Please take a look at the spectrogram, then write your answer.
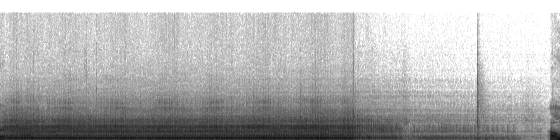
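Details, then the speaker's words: Old garbage disposal that would not run, torn apart, reassembled and run for the first time: steady whirring hum with an even motor tone, then a smooth coast-down after switch-off; runs normally after reassembly. "oh I wasn't expecting that what do you think that sounds pretty good doesn't it"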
